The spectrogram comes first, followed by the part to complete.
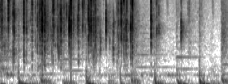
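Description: Thin plastic blind bag crinkling and tearing in the fingers as it is pulled open, a rapid run of crackles that thins out after about a second; faint background music underneath.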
